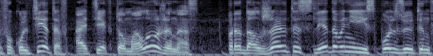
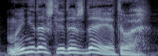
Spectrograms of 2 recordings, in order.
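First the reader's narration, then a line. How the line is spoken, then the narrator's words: Grumbled. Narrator (Russian): буркнул Март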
